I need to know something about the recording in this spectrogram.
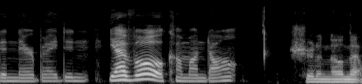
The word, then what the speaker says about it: Jawohl: Side note, upon further inspection and research, it is pronounced Yavol. Jawohl. Jawohl. Damn, Whoops. I should have put a pronunciation guide in there, but I didn't. Jawohl, Commandant.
